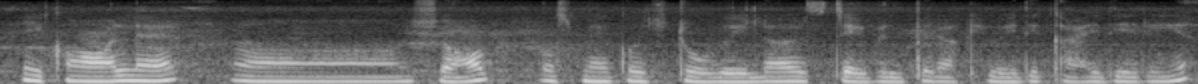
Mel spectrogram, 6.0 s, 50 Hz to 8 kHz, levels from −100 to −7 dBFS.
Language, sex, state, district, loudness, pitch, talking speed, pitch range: Hindi, female, Bihar, Darbhanga, -31 LUFS, 160 Hz, 150 wpm, 155-175 Hz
